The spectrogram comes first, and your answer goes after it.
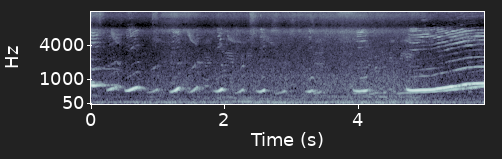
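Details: A monkey from Sumatra, Indonesia, at Santa Ana Zoo gives quick, rising hooting notes that end in a long, climbing whoop.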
